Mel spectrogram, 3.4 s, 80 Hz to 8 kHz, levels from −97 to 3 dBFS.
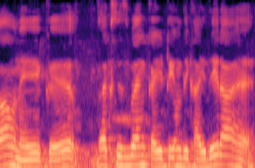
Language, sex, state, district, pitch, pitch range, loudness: Hindi, male, Haryana, Charkhi Dadri, 140 Hz, 125-155 Hz, -13 LUFS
